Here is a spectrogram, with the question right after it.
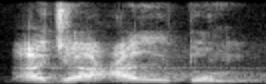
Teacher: میم میں اظہار شفوی ہو رہا ہے تو اسے جلد پڑھنا ہے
